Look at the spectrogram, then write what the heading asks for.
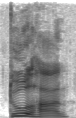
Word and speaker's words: Dullahan: It's spelled Dullahan. Dulhan.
